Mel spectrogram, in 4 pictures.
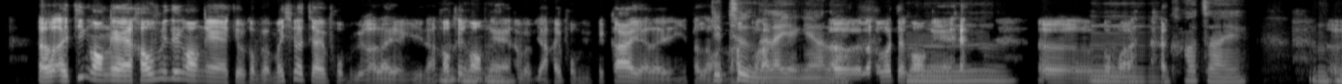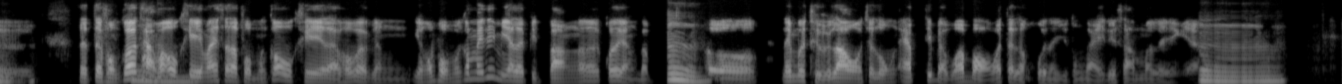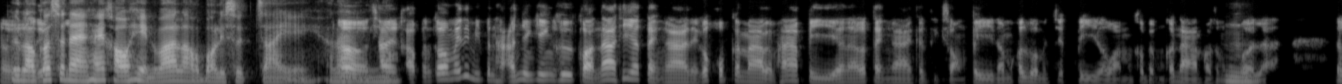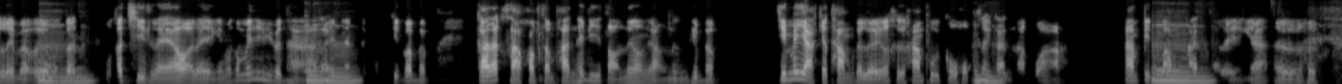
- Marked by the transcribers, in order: laughing while speaking: "งอแง"; laughing while speaking: "นั้น"; tsk; other background noise; tapping
- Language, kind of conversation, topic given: Thai, unstructured, คุณคิดว่าอะไรทำให้ความรักยืนยาว?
